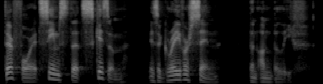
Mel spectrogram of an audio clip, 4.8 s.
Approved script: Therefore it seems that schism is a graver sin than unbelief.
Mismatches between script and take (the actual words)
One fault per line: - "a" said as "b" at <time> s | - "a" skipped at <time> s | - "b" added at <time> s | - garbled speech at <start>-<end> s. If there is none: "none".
none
